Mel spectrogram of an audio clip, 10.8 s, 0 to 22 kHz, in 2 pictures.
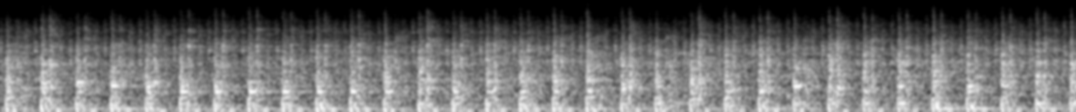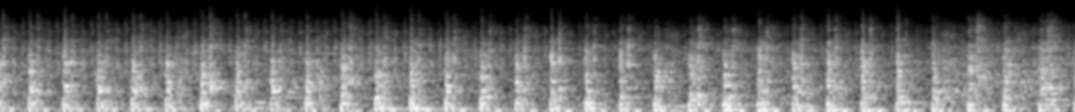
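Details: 1936 John Deere A two-cylinder, mostly new engine, first run in decades after timing fixes, hand-cranked, warming with residual oil burning off; slow even popping about 170 beats a minute, strong, no misses; normal running.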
